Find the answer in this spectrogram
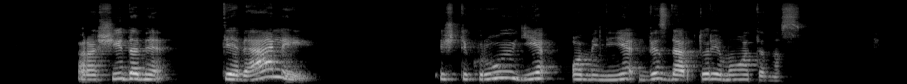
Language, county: Lithuanian, Alytus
